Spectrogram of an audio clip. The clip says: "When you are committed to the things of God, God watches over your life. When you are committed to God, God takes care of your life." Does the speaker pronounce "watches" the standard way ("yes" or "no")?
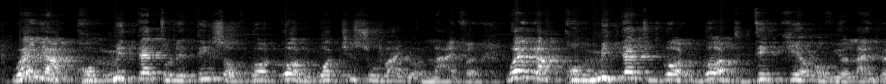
no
